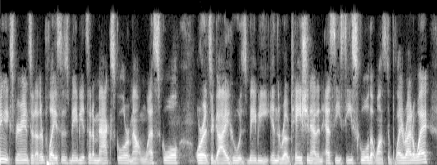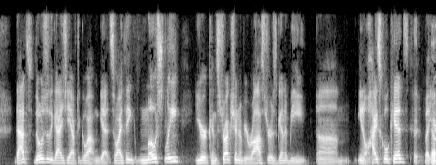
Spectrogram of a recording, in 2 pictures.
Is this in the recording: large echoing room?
no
